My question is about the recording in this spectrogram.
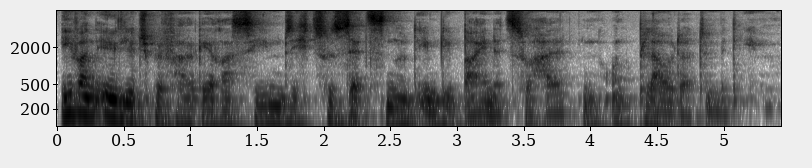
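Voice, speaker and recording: A man's voice: on the low side, moderate pace, darkish tone. A man narrating a literary text in an intense, dramatic reading that sometimes drops to a whisper.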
